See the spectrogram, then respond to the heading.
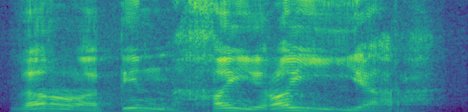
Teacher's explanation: Mithqala dzarratin khairah. Nah, bacaan tanwin dzarratin bertemu dengan kha itu dibaca idhar, dibaca jelas kha-nya.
